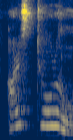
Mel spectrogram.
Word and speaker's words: Aristotle: Aristotle 이렇게 얘기했습니다. Aristotle이라고 있습니다. Wrote that happiness is a condition. 아리스토텔레스죠. 우리는 아리스토텔레스라고 부르지만 영어 발음 찾아보니까 아리스토틀이라고 합니다.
